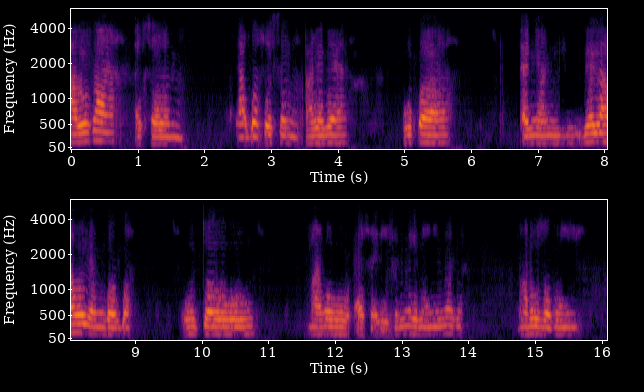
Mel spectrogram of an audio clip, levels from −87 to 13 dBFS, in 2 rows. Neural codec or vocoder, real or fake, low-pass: codec, 16 kHz, 1 kbps, FreqCodec, smaller model; fake; 5.4 kHz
